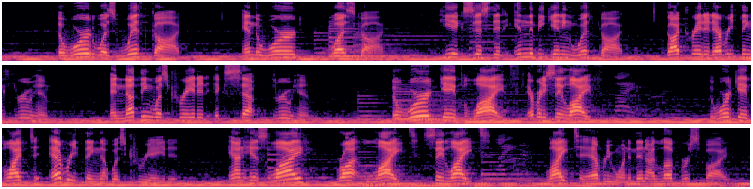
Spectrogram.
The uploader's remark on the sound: was preached on December 24th at the 4PM service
